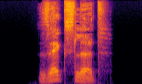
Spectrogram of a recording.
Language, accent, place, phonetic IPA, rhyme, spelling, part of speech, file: German, Germany, Berlin, [ˈzɛkslət], -ɛkslət, sächslet, verb, De-sächslet.ogg
- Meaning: second-person plural subjunctive I of sächseln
